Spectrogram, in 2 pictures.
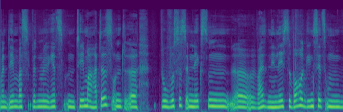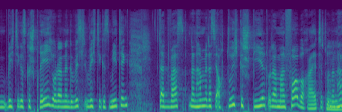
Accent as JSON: {"language": "German", "town": "Gelsenkirchen", "region": "North Rhine-Westphalia", "country": "Germany", "tie": "born there", "said": "Mein Geburtsort ist Gelsenkirchen."}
